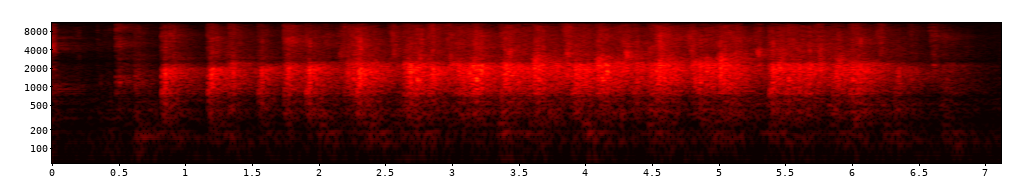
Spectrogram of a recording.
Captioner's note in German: Beifall BÜNDNIS 90/DIE GRÜNEN und CDU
